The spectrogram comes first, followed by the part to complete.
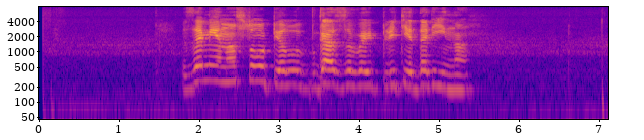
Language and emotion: Russian, neutral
